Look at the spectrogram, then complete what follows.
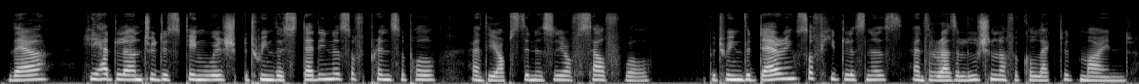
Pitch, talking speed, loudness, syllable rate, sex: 210 Hz, 155 wpm, -16 LUFS, 4.9 syllables/s, female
